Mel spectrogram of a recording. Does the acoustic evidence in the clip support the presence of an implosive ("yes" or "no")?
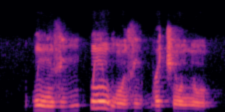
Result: yes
